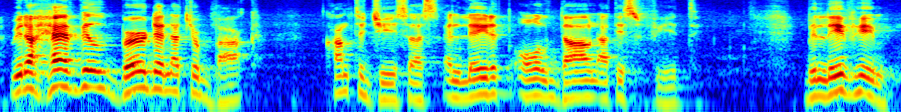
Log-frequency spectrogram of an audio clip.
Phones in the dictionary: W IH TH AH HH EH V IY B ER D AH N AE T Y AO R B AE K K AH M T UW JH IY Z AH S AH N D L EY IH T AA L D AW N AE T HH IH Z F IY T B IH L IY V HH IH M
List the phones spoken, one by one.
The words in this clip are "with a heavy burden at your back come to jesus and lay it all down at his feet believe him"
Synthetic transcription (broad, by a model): W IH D AH HH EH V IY B ER D AH N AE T Y AO R B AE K K AH M T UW JH IY S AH S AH N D L EY IH T AA L D AW N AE T HH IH S F IY T B IH L IY V HH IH M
